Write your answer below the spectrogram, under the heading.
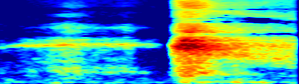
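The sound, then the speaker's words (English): Heavy, labored breathing from a man who is struggling and out of breath: a faint wheezy breath with a thin whistling tone, then a louder, rushing breath that slowly fades. “Bloody starting to breathe heavy. Holy Christ, what's going on with me?”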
